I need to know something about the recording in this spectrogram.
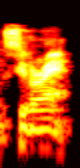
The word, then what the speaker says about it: Souverain: That last is like a kind of a nasal guttural thing. Souverain.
